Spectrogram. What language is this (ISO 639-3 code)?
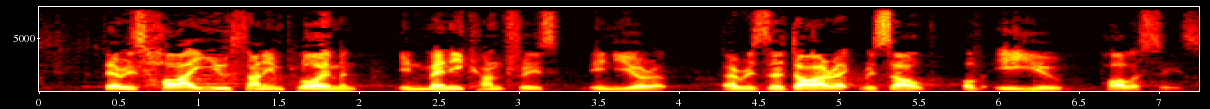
eng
